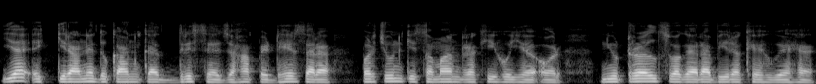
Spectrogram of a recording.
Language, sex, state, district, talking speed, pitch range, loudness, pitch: Hindi, male, Jharkhand, Ranchi, 175 wpm, 115-130 Hz, -18 LUFS, 120 Hz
